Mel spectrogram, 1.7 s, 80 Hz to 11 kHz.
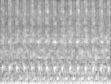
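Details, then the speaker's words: Old GM 305 V8 in a tune-up, warming up after a firing order check, idling lumpy with popping crackle from the left (driver's side) exhaust, probably not firing right; owner suspects a possible camshaft fault. "It seems to run a bit better, but it's still not running 100%. You hear it crackling out of the left side exhaust there."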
